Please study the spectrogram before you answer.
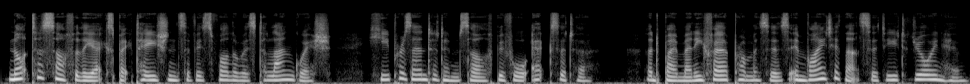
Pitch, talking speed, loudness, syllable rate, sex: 200 Hz, 160 wpm, -19 LUFS, 5.1 syllables/s, female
